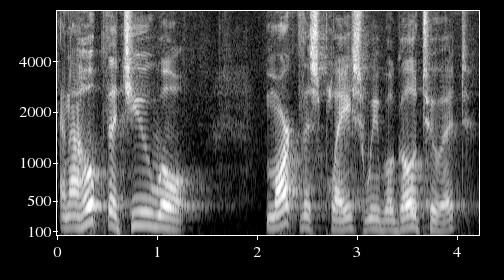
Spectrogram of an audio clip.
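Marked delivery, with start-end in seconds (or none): none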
